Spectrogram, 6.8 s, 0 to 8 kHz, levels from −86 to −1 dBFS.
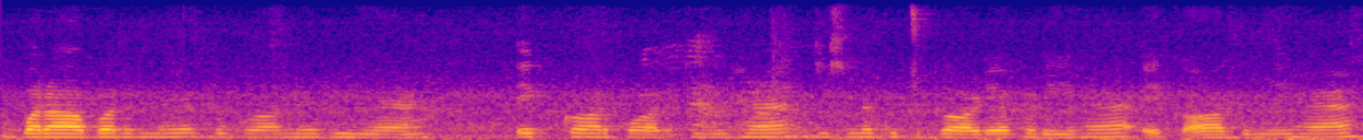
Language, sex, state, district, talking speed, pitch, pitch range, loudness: Hindi, female, Uttar Pradesh, Saharanpur, 150 wpm, 200 Hz, 190-205 Hz, -20 LUFS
